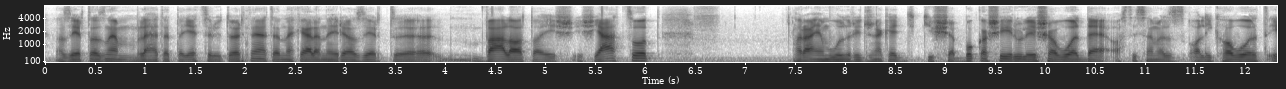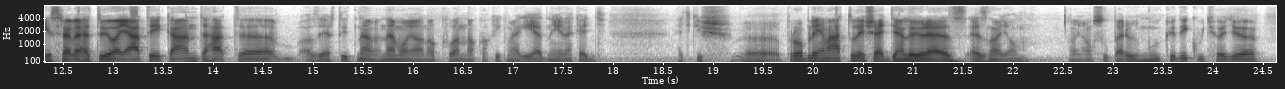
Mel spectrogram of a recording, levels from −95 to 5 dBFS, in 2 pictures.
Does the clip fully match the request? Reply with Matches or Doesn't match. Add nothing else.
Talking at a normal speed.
Matches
